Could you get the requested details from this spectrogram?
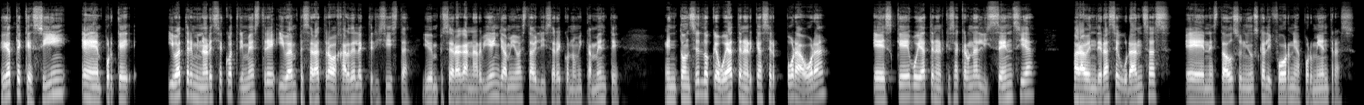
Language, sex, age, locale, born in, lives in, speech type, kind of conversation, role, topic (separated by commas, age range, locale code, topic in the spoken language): Spanish, male, 30-34, es-US, United States, United States, conversation, advice, user, ¿Cómo puedo reajustar mis metas después de un contratiempo o fracaso?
